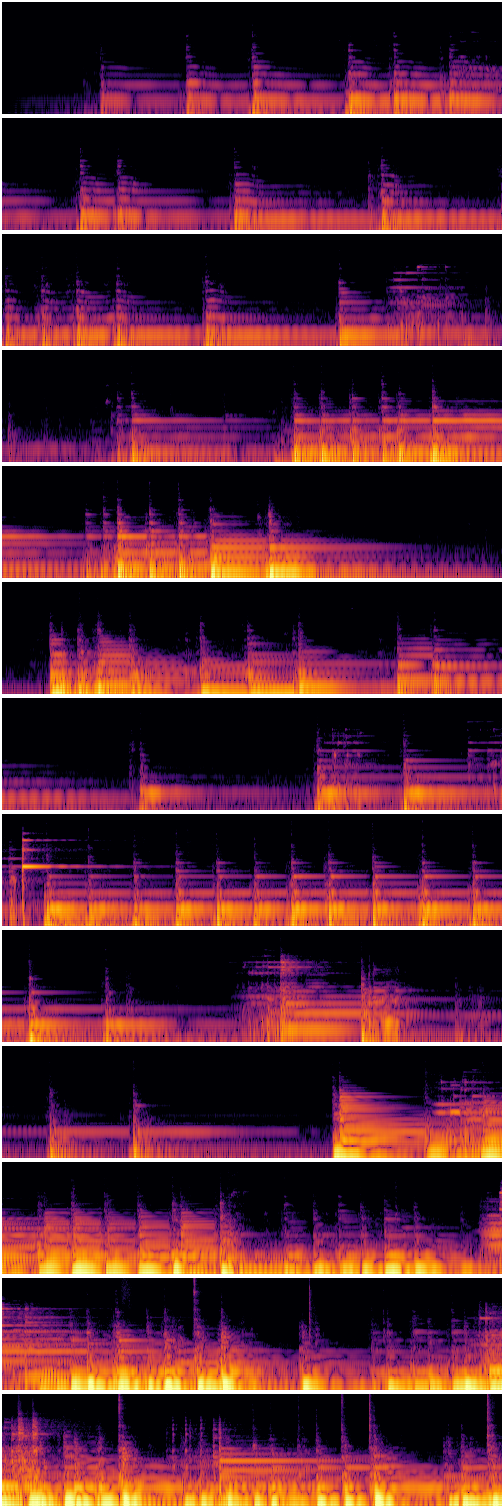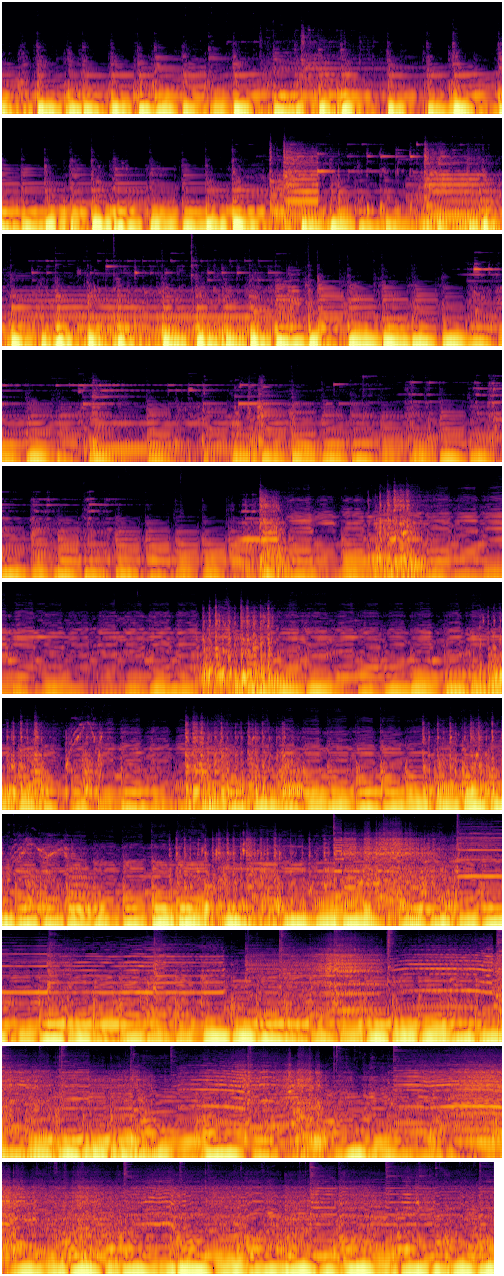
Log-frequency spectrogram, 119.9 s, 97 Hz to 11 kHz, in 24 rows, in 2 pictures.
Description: electric guitar
double bass
Recorded live
at "19PaulFort", Paris, France.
